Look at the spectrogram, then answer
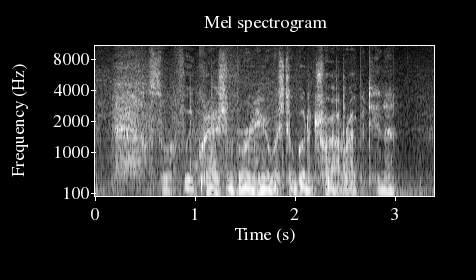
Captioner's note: sighs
